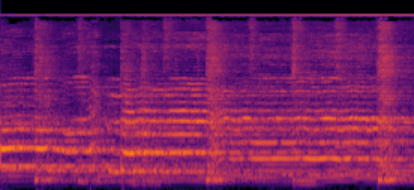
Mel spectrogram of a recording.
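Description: A woman singing karaoke into a handheld microphone, holding long, steady notes one after another.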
